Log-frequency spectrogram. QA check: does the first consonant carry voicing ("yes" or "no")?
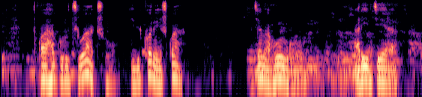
no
